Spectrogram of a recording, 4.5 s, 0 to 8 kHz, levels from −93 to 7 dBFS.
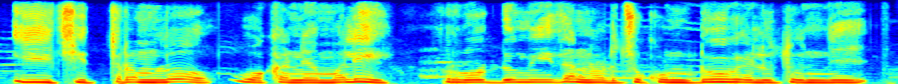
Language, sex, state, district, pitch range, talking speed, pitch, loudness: Telugu, male, Telangana, Hyderabad, 205-235 Hz, 105 wpm, 220 Hz, -12 LUFS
